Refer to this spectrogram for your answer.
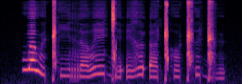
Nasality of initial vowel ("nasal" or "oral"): oral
